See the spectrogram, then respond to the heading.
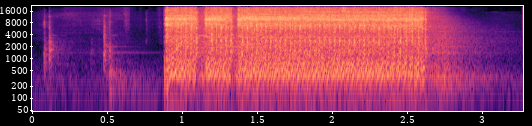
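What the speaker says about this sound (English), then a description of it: "Bottom out the lower ball joint nut." Power tool rattling loud and close as it runs down the lower ball joint nut on a Dodge RAM 1500 front lower control arm, a couple of short taps followed by a sustained burst of almost two seconds.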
